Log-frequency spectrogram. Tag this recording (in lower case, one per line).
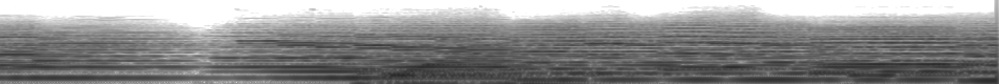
music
